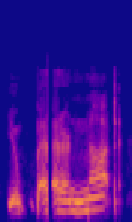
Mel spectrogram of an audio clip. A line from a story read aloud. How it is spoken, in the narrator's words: Pearlie groaned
